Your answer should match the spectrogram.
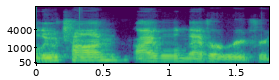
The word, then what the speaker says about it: Luton: See, that was my mindset last pronounced Luton.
